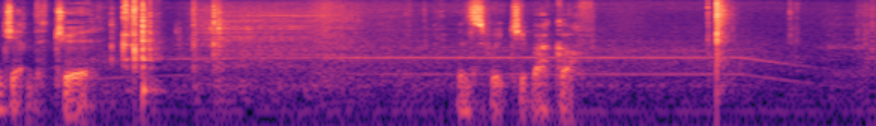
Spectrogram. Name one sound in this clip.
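A disc drive spins with a steady whine.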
